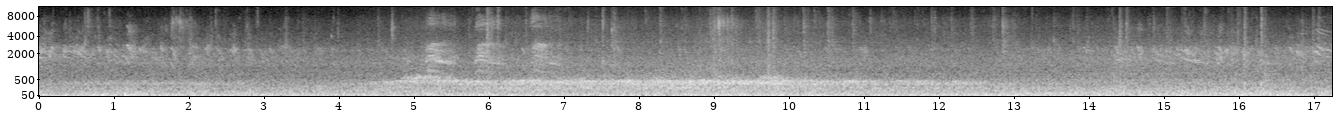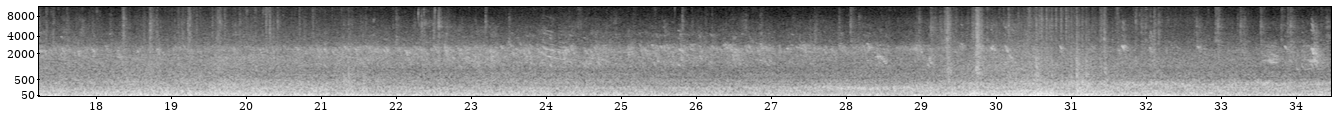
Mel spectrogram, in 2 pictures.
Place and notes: Strong wind, gusts to 70 km/h. I have found some place to hide my mics...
